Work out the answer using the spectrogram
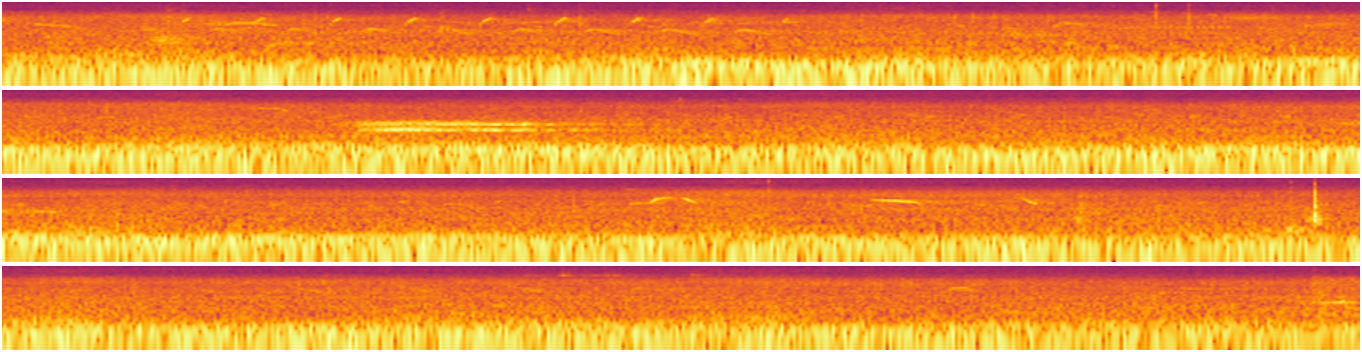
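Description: Outdoor ambience: small birds chirping and trilling now and then over a low steady hum, with one sharp click about two-thirds of the way through.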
